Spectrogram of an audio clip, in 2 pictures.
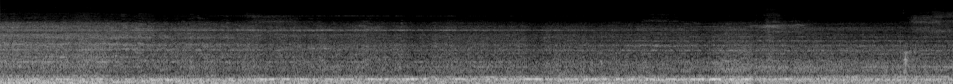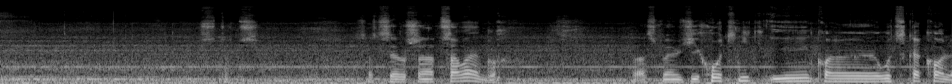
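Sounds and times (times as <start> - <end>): steady low hum: 0.0 - 19.0
train wheels rumbling on rails: 0.0 - 19.0.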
